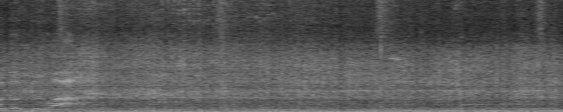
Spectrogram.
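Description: Steady low rumble of road and traffic noise heard from inside a slowly moving car in dense motorcycle traffic on a wet road.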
